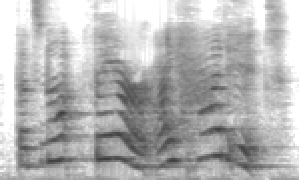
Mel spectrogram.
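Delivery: high, slow, drawn-out complaint; whining protest. A narrator's reading. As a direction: protest like you've been cheated. Percy protests to his nemesis.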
